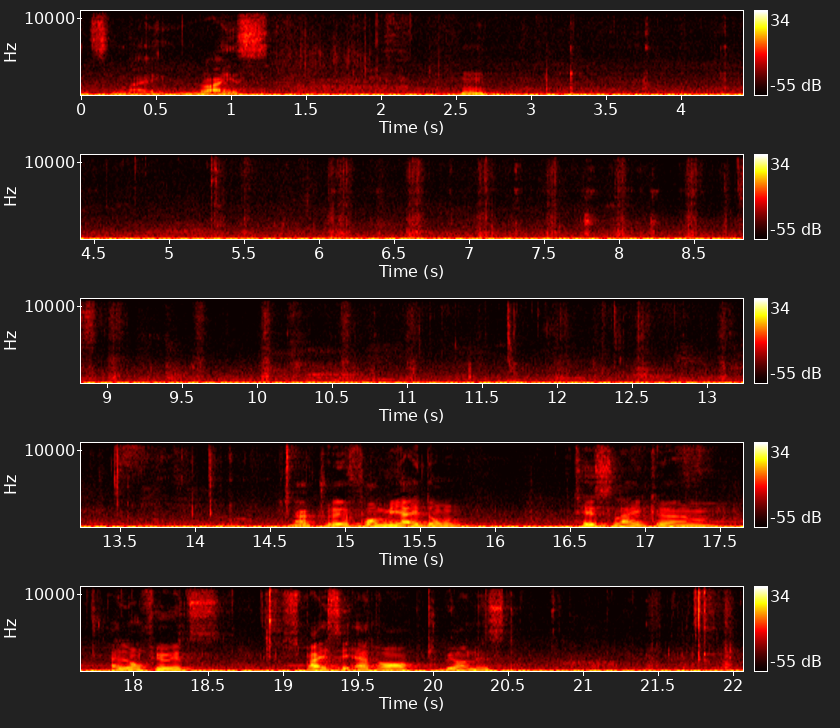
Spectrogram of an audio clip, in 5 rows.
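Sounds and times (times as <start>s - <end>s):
steady low hum: 0.0s - 22.0s
crunchy chewing: 1.2s - 14.7s, 20.8s - 22.0s.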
